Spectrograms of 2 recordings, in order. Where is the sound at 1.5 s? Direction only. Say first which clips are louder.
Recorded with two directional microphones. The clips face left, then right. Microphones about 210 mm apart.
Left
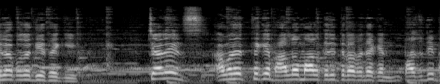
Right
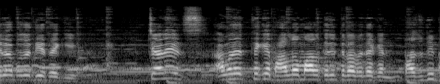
Left 7 dB; 35° left (ahead or behind); by 4.4 s 15° left (ahead or behind).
